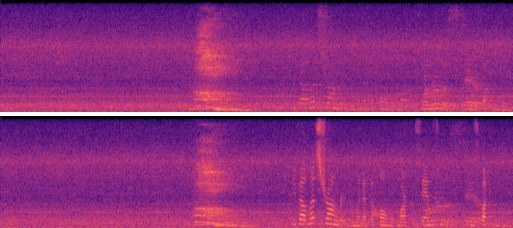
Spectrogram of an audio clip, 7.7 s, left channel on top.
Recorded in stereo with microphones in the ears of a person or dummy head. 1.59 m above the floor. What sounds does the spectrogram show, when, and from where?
2.8 s a gasp: 5° left (ahead or behind), 3 m
4.4 s a woman speaking: 65° right (ahead or behind), 0.5 m
6.3 s a woman speaking: 65° left (ahead or behind), 3.5 m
